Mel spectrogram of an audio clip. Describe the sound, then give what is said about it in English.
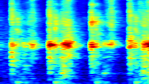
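A dog bangs on a door in four steady, evenly spaced thumps, each a short bursty knock. Fairly quiet, with no talking. “There goes my dog banging on the door.”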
